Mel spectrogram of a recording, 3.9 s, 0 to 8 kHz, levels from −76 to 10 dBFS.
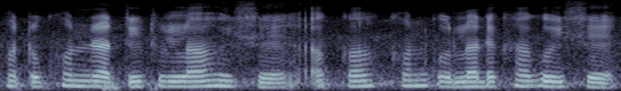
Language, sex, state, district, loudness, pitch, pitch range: Assamese, female, Assam, Sonitpur, -17 LUFS, 165 Hz, 155-175 Hz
